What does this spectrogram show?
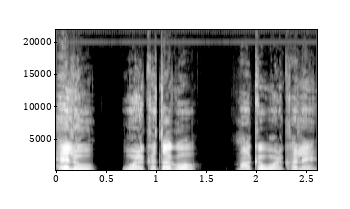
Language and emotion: Goan Konkani, neutral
